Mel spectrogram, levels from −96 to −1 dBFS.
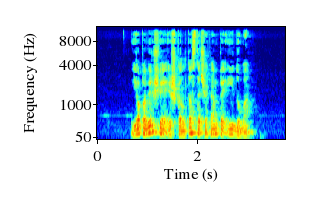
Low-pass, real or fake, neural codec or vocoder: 10.8 kHz; real; none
